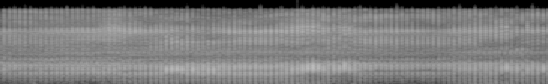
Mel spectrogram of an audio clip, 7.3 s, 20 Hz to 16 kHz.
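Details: Radial shockwave therapy device firing while treating fibrotic cellulite on a patient in position, after imaging showed fibrosis in the region: rapid, steady mechanical clicking pulses, about 15 a second.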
